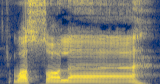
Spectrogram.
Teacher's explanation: apabila berjumpa dengan huruf ta marbutoh, nah, apabila dia berwakaf dan kita sukunkan, maka dirubah menjadi huruf H.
